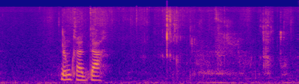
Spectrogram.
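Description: A young woman chews food with wet, smacking mouth sounds close to the microphone.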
